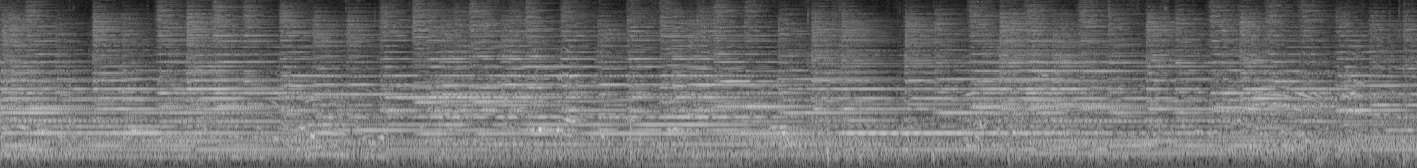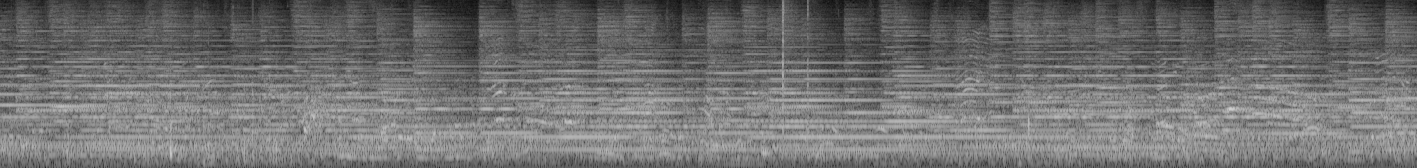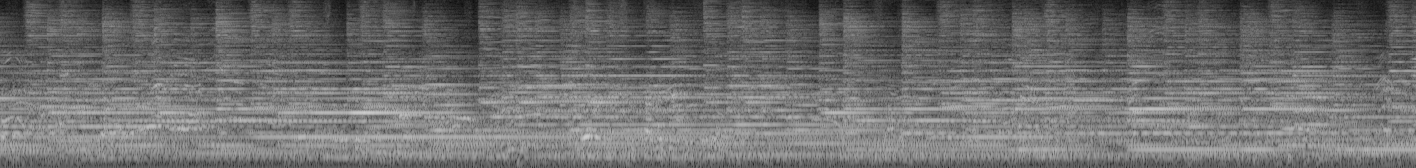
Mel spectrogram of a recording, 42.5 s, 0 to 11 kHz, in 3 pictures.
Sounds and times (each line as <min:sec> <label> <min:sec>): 0:00.0 bells ring 0:42.5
